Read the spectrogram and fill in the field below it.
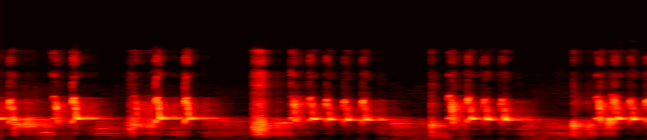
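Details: Bar-winged prinia giving an unusual song: bursts of sharp, high clicking notes running into steady whistled tones, in phrases of about a second separated by brief pauses, with faint low rustling.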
